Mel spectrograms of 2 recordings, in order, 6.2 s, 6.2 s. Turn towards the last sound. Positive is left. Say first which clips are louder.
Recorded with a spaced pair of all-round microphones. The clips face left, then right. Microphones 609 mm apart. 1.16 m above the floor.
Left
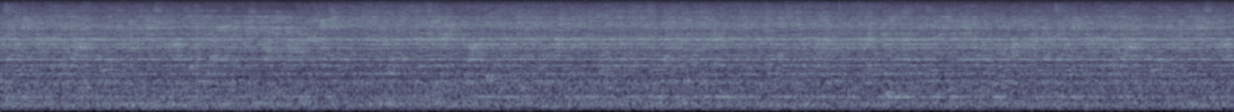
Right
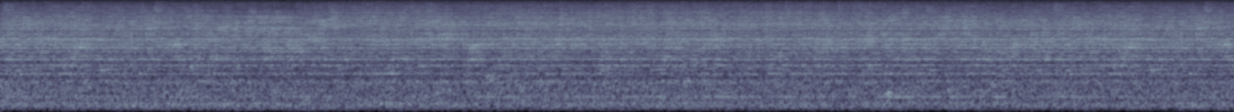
# even
turn(degrees=-25)  # may be behind; listen again after turning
